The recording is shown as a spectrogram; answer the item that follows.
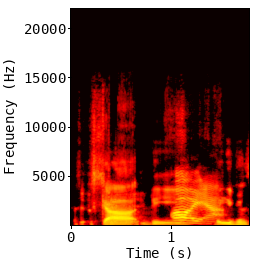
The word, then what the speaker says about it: Skadi: And the Norse pronunciation is either Skadi, Skardi, or Skathi, depending on Skardi makes a lot how it's terms of related.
